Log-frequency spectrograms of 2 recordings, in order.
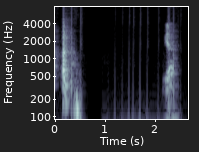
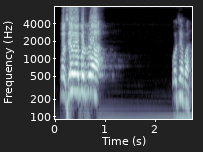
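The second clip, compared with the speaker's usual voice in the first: higher and louder, pressing; loud rhetorical challenge; challenging question; 7 semitones higher, 13 dB louder than usual. Acted. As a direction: fire the question at them.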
